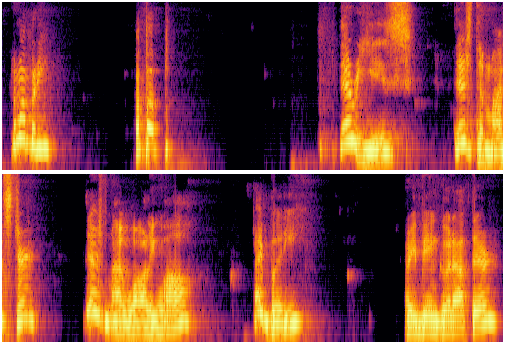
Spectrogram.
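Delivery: high-pitched pet-owner voice; high doggy-talk. Real, not acted. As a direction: coax a beloved dog over in singsong high pitch. Talking to pet dog Wally.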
